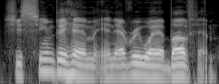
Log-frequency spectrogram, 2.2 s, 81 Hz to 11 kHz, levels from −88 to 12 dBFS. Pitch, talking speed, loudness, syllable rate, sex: 130 Hz, 245 wpm, -15 LUFS, 6.8 syllables/s, male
